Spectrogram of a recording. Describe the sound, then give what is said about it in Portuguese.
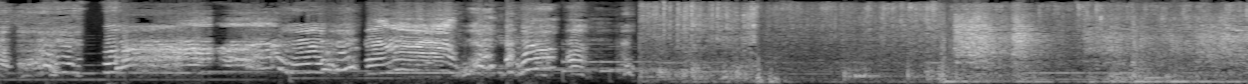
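A child whimpers and wails in wavering, drawn-out cries for several seconds, frightened by New Year's Eve fireworks. Then a dense, rumbling barrage of booms and crackling takes over as fireworks go off continuously. “Você que está pensando em soltar fogos de artifício nesse Réveillon, veja esse vídeo primeiro.”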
